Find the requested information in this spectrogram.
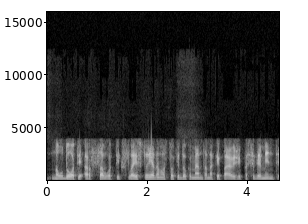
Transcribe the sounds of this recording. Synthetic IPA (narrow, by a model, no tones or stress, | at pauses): nɐʊd̪oːt̪ʲɪʔɐrsɑːʋoːt̪ʲɪkslˠɐɪst̪ʊɾʲeːd̪ɐmɐst̪oːkʲɪd̪oːkʊmʲɛnt̪ɐnɐkɐɪpɑːʋʲɪzʲd͡ʒʲʊɪpɐsʲɪɡɐmʲɪnʲt̪ʲɪ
